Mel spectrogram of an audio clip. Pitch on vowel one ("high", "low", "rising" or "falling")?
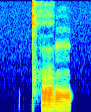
falling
